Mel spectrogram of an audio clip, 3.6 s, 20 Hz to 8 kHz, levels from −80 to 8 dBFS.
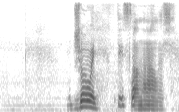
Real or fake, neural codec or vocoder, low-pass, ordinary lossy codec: fake; codec, 16 kHz in and 24 kHz out, 0.6 kbps, FireRedTTS-2 codec; 7.2 kHz; Opus, 64 kbps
